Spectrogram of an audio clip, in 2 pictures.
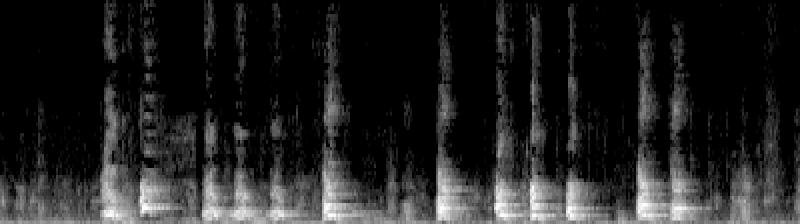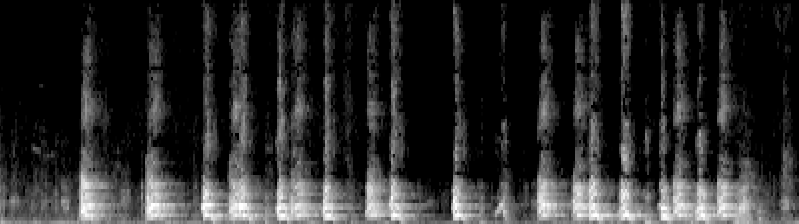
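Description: A small dog barks sharply over and over, close by.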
